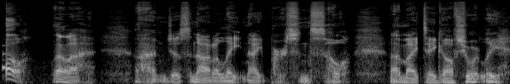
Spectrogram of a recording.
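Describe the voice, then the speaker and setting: This is a man doing a put-on character voice, raspy and fairly low in pitch. He talks at a moderate pace. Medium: video game. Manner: hesitant, stammering.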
